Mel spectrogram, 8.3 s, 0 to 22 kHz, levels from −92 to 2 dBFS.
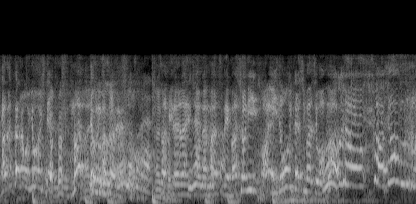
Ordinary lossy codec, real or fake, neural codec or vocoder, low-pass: none; fake; codec, 24 kHz, 6 kbps, HILCodec; 7.2 kHz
